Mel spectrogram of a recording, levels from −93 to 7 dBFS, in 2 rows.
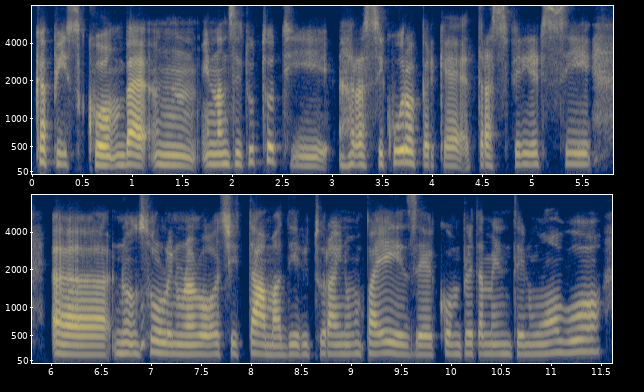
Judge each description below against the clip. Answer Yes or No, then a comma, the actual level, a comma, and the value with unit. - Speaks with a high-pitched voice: No, medium, 175 Hz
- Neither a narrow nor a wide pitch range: No, narrow, 1.8 semitones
